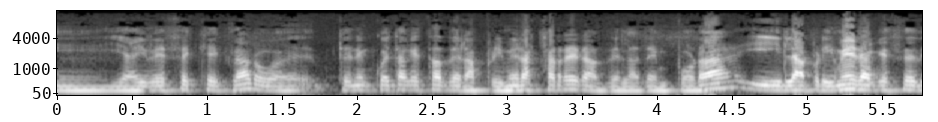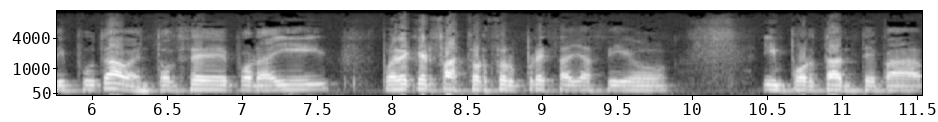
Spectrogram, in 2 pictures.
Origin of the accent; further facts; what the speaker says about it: Ubrique, Andalusia, Spain; no es porque sea mi pueblo, pero Ubrique desde el cielo todavía es más bonito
